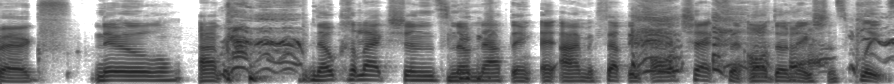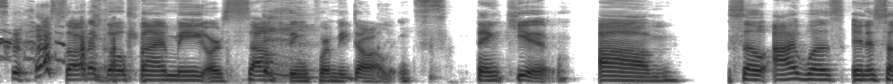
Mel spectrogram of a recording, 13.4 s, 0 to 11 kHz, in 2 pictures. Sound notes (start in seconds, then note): 6.5 all laughing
